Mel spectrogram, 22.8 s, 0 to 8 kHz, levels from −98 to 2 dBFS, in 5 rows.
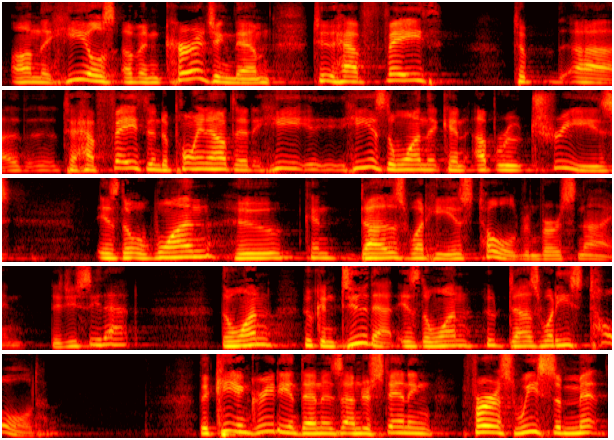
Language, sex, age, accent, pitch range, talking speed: English, male, 50-69, American, 155-195 Hz, 180 wpm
